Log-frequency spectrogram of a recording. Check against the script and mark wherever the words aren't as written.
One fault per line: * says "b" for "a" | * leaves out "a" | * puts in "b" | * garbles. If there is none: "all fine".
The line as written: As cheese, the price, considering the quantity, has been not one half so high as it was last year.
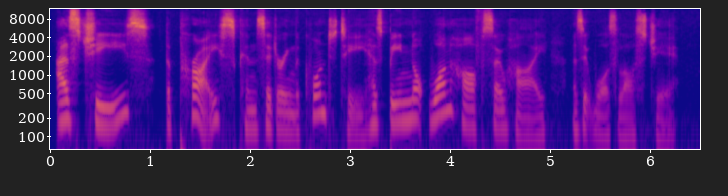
all fine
